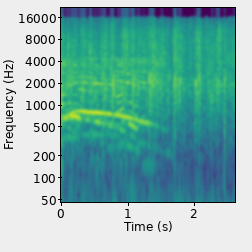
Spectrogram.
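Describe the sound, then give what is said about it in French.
A burst of applause from a group for the sponsor Chrono pneu, dense clapping with a whooping voice or whistle gliding down over it at the start, then thinning into scattered claps toward the end. “On est ravis de pouvoir vous offrir cette semaine grâce à Chrono pneu bien entendu, qu'on applaudit”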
